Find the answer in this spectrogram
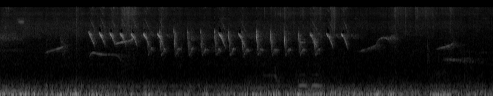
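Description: Wild birds calling: a fast run of sharp, falling high notes, about four a second, from about two seconds in until about seven seconds in, with scattered short rising chirps around it. Under the birds runs a steady low rumble.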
